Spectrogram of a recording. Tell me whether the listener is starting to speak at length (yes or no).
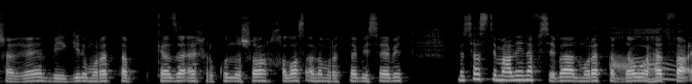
no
